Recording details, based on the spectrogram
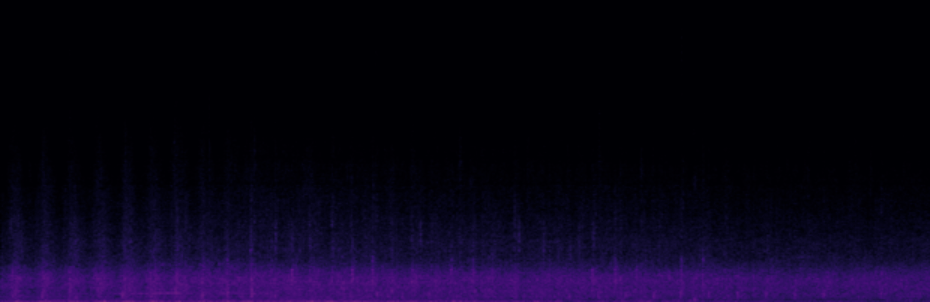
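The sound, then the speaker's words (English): A steady wash of concert audience applause for the BBC Symphony Orchestra and BBC Symphony Chorus fills the whole stretch, dense and unbroken, with heavy low thuds of very loud foot stamping pounding underneath throughout. “But somebody's stamping very, very loudly indeed.”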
